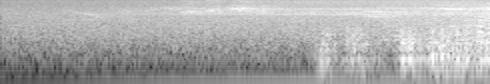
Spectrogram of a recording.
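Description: A steady hiss of background noise fading in and growing gradually louder, with a louder, fuller sound setting in near the end.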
